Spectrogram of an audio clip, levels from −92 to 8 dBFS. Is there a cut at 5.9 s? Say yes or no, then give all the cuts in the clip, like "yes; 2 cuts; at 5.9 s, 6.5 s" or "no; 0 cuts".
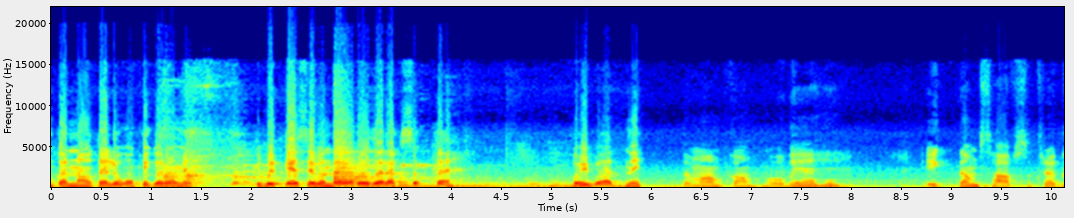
yes; 1 cut; at 5.9 s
